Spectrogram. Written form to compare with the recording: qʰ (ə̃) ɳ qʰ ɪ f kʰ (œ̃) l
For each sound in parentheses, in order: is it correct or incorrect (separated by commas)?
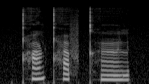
correct, correct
